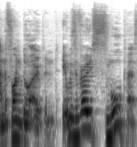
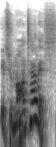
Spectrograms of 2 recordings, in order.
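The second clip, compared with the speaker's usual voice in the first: mildly surprised voice, pitched up; 6 semitones higher than usual. Reading a story aloud, the father looks up from a letter: rather surprised voice. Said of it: "he said in a rather surprised voice".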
